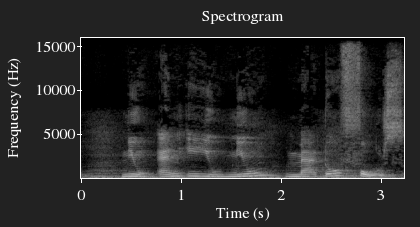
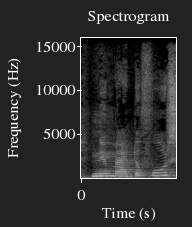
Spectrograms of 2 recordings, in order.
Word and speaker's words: pneumatophores: The P is silent. You will speak like this: NEU न्यूमैटोफोर्स. Okay, F नहीं लगाना, और पी यहाँ पे साइलेंट है. न्यूमैटोफोर्स स्पेशल तरह की रूट्स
